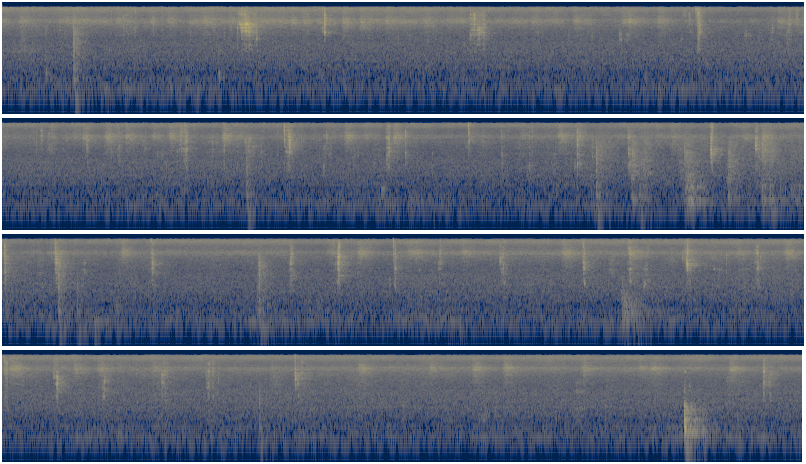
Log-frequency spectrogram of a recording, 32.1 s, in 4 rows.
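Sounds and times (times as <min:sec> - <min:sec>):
chewing with wet mouth clicks: 0:04.6 - 0:05.0, 0:06.2 - 0:14.0, 0:18.9 - 0:26.3, 0:26.9 - 0:27.2.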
